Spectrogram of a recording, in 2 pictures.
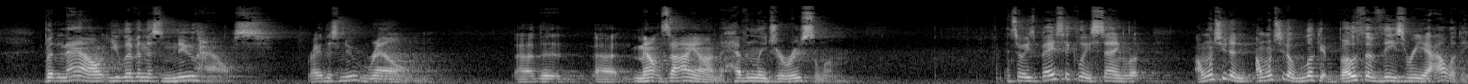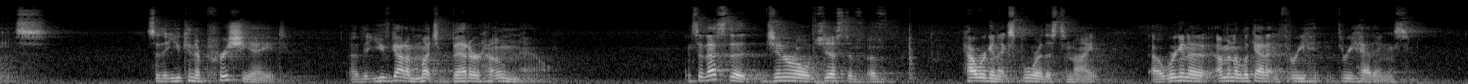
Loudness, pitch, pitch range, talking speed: -21 LUFS, 140 Hz, 115-160 Hz, 165 wpm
